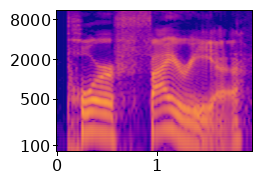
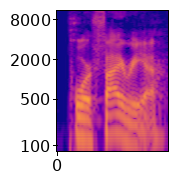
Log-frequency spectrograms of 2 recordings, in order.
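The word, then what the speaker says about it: porphyria: a blue purple stool called poror fire poor fire I'm pretty sure that's how you pronounce it it's p o r p h y r i a Poria por firea it is a rare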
